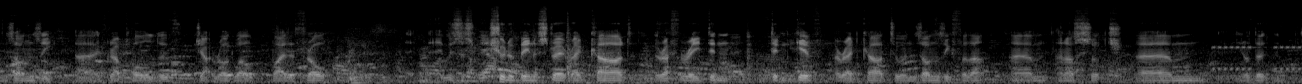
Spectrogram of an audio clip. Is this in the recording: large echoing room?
no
